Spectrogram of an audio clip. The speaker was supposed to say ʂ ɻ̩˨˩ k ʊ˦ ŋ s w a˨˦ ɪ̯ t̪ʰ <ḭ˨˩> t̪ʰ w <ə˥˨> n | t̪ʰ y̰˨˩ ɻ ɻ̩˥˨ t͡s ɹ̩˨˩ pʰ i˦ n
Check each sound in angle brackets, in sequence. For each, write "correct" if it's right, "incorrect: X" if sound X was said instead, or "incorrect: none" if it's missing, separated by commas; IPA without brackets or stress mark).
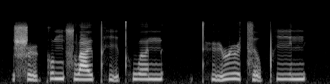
correct, incorrect: ə˦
